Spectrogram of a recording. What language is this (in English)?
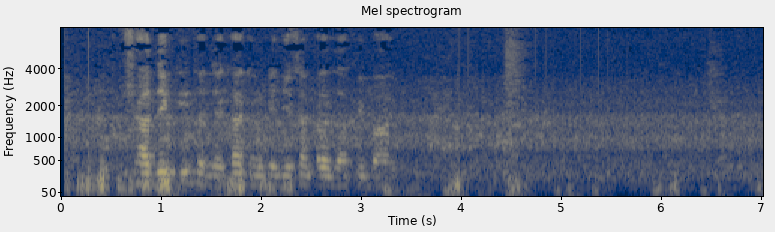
Urdu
